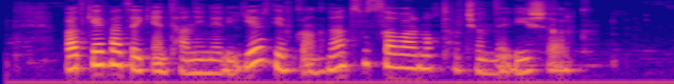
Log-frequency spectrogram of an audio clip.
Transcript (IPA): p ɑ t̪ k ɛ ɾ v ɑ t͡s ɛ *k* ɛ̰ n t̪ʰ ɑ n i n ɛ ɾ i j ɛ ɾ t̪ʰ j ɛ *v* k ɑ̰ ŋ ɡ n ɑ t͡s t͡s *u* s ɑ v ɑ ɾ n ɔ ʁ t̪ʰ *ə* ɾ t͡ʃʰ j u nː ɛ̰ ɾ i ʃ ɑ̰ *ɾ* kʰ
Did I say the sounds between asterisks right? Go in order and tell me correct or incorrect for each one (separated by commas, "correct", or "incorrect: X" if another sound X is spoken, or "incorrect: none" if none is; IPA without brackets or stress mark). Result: correct, correct, correct, correct, correct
